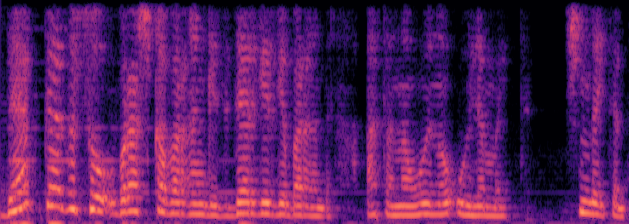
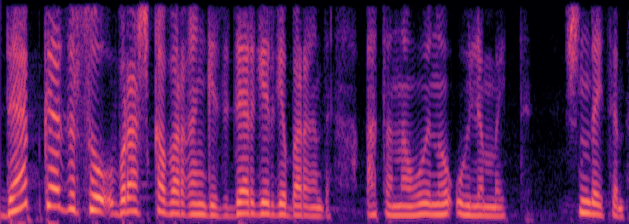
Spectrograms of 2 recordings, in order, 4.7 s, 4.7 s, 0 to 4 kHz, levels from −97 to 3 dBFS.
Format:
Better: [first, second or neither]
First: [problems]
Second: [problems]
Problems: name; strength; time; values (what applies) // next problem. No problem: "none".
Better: second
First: noise reduction (neural separator model SepFormer DNS4)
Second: none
